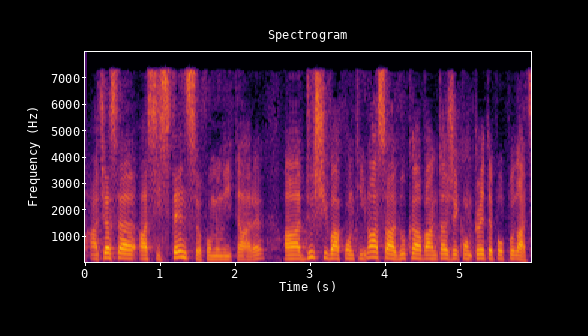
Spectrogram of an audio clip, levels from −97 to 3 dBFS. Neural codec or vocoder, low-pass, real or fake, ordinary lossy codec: codec, 16 kHz, 1.1 kbps, Voila-Tokenizer; none; fake; none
